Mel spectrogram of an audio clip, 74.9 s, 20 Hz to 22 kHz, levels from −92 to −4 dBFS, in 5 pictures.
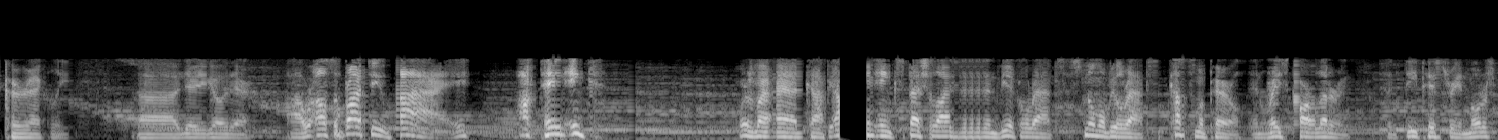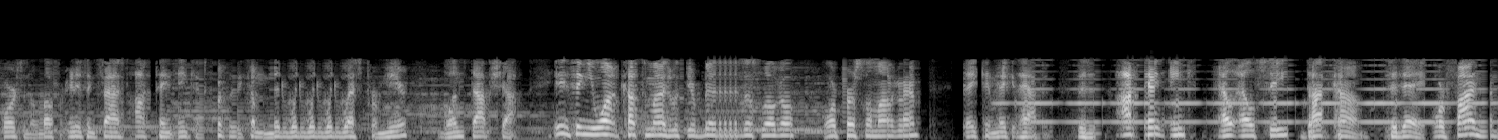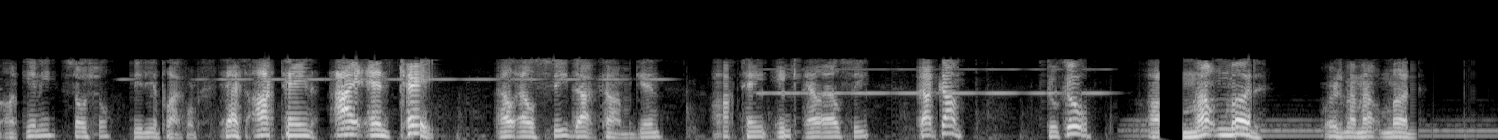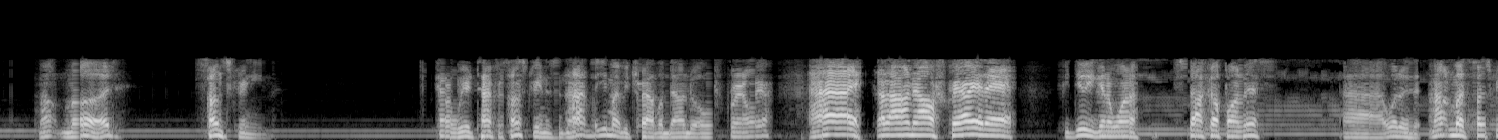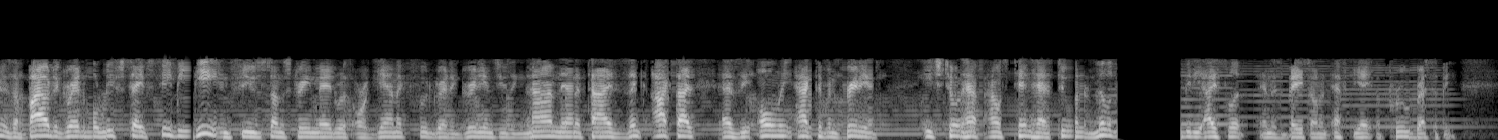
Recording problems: garbled, watery; badly; nothing above 4 kHz
background music; noticeable; throughout; 15 dB below the speech
choppy; very; 13% of the speech affected
audio cutting out; at 8.5 s, at 42 s and at 1:11 for 0.5 s
audio stuttering; at 9.5 s, at 18 s and at 22 s

